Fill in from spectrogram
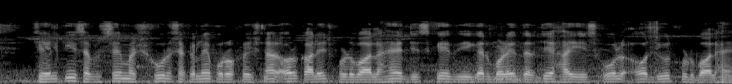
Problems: constant background noise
